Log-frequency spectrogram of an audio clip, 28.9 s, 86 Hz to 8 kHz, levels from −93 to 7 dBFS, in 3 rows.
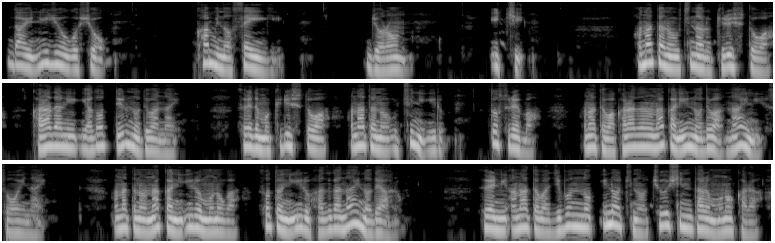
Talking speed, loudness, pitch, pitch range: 250 characters per minute, -25 LUFS, 170 Hz, 155-195 Hz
